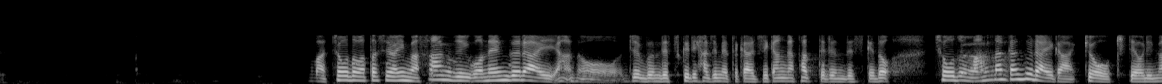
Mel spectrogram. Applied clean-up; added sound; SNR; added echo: neural mask model DeepFilterNet 3.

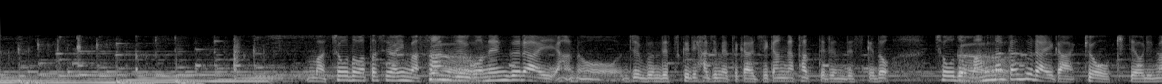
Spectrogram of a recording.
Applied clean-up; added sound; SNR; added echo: none; Burping, eructation; 3 dB; none.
